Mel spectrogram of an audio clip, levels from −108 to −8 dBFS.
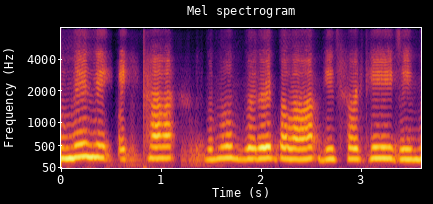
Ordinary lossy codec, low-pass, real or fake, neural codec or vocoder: none; none; fake; codec, 16 kHz, 0.5 kbps, FreqCodec, smaller model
